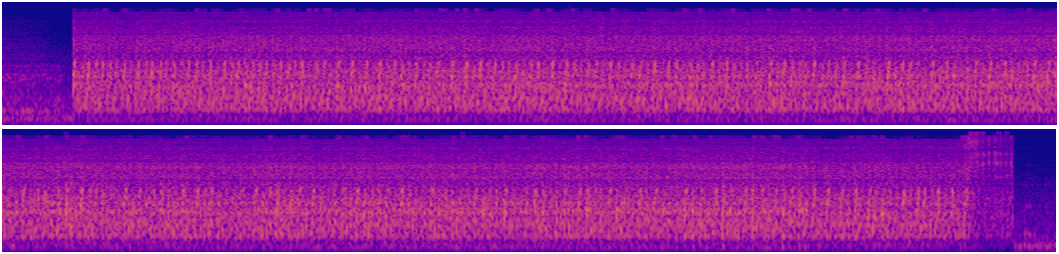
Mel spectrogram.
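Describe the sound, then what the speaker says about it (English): A steady, even mechanical hiss and rapid chuffing of a small model steam engine running on compressed air, continuous and close, starting and stopping abruptly. "So I'm going to show you the engine running on air."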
